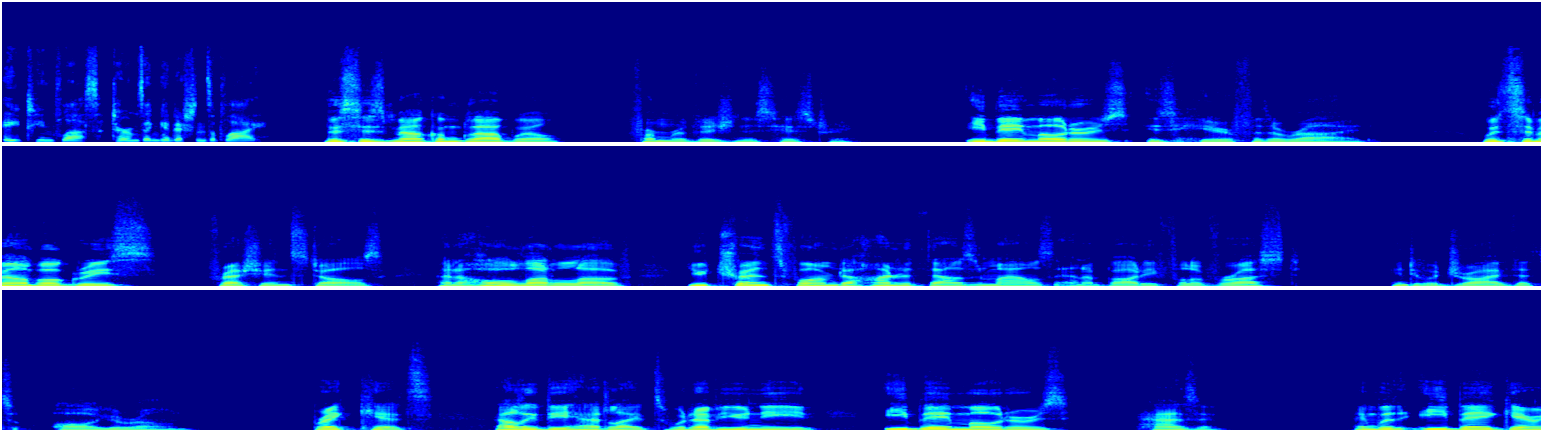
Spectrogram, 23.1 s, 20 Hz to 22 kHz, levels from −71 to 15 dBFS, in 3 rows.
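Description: No technical faults can be heard anywhere in the recording.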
